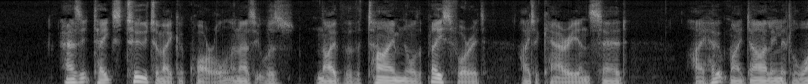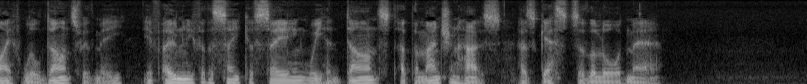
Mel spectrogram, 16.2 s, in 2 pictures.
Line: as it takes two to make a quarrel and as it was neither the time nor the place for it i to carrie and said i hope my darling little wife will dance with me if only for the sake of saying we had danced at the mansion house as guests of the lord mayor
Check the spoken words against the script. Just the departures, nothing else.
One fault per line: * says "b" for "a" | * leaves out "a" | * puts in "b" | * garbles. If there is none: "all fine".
all fine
